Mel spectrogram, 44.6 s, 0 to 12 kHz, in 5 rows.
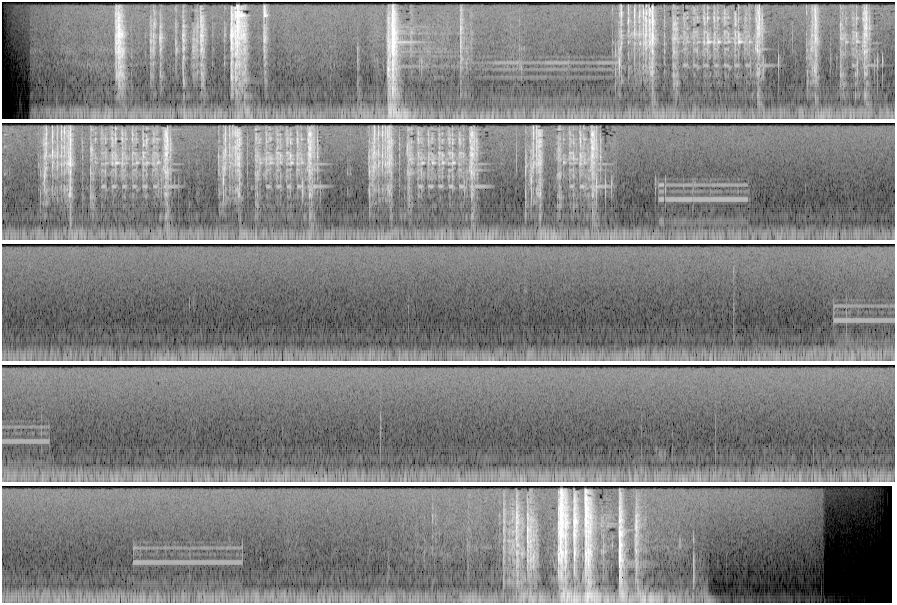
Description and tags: Puhelinkoppi, soitto, hälytys / Telephone booth, old phone box of the 1970s, coins into the slot, receiver, pick up, dial, alarm, hang up
Puhelinkoppi, 1970-luku, kolikot aukkoon, valintalevy, hälytys, luuri alas.
Paikka/Place: Suomi / Finland / Helsinki, Suomenlinna
Aika/Date: 05.06.1972
Alarm, Dial, Field-Recording, Finland, Finnish-Broadcasting-Company, Luuri, Numeronvalinta, Phone, Phone-box, Puhelin, Puhelinkoppi, Receiver, Soundfx, Suomi, Tehosteet, Telephone, Telephone-booth, Valintalevy, Yle, Yleisradio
